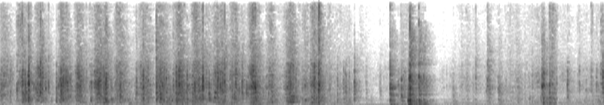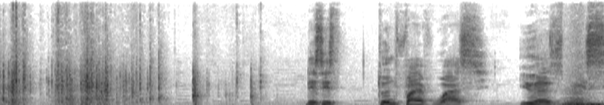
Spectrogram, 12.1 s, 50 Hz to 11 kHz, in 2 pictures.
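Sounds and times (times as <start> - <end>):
packaging clicks and rustles: 0.0 - 8.8
packaging snapping: 0.0 - 8.8.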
